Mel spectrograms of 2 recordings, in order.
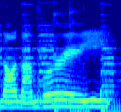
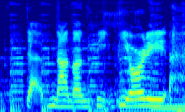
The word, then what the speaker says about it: Non Non Biyori: You know, anime like Nichijou, Non Non Biyori Non Non Biyori Sorry, I mispronounced it.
